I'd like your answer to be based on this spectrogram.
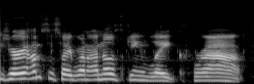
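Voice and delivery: ordinary delivery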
